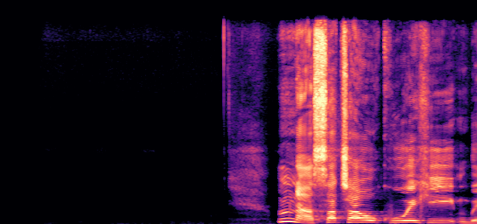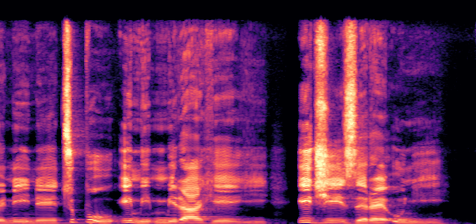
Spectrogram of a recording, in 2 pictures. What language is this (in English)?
Igbo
